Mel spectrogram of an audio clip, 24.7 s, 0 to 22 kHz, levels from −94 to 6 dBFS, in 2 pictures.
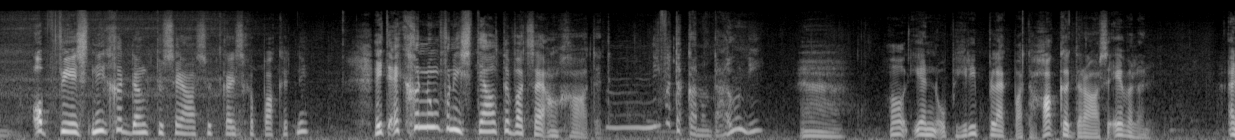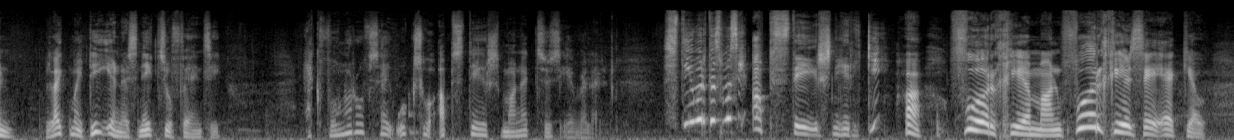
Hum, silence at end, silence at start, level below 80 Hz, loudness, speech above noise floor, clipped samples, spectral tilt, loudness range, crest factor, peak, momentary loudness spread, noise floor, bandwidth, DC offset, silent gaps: none; 0 s; 0 s; -54 dBFS; -24 LUFS; 27 dB; under 0.1%; -4 dB/octave; 12 LU; 22 dB; -2 dBFS; 16 LU; -51 dBFS; 16 kHz; under 0.1%; none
